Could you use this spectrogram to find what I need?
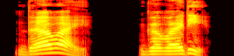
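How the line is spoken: Growling man. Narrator (Russian): прорычал мужчина

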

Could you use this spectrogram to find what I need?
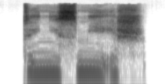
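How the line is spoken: Hissed. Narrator (Russian): прошипела она

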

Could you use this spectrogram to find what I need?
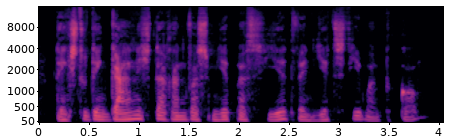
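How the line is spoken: Sad question. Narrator (German): Sie fragte traurig

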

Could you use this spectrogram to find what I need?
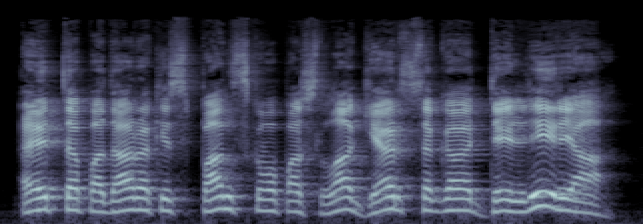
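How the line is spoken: Loud. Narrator (Russian): громко сказал Петр Алексеевич

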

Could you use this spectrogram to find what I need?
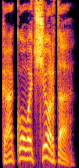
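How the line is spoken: Yell from the right. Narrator (Russian): заорал кто-то справа

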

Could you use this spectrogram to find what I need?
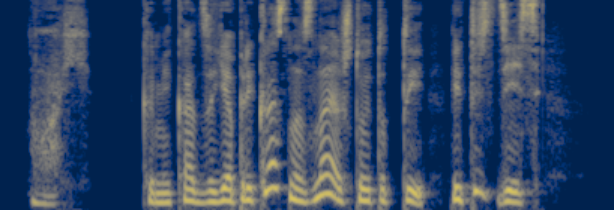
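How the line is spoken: Whisper. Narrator (Russian): прошептал Экинг

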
